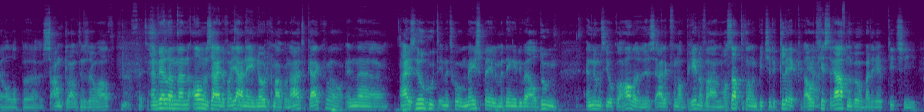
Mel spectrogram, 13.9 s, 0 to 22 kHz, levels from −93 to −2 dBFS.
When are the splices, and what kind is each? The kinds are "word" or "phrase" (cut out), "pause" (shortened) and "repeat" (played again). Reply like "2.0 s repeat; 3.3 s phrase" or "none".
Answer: none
